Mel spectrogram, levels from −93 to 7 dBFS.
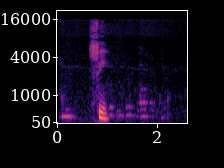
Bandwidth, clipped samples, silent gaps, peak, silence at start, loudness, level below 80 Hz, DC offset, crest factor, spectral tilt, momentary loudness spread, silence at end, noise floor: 16.5 kHz; under 0.1%; none; -12 dBFS; 0.1 s; -30 LUFS; -68 dBFS; under 0.1%; 22 dB; -5.5 dB/octave; 25 LU; 0.8 s; -65 dBFS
